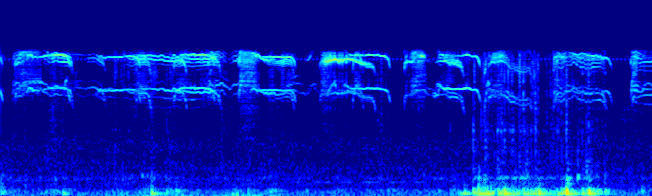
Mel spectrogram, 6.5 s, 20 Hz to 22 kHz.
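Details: Lesser kestrel young on a nest camera in Israel, 6 May 2021, begging as the mother feeds them an insect; piercing, drawn-out squeals in repeated bursts, then loud scrabbling and thuds from the nest toward the end.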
